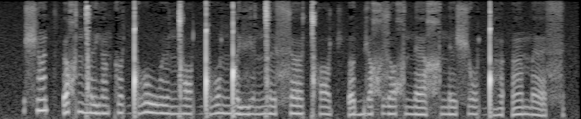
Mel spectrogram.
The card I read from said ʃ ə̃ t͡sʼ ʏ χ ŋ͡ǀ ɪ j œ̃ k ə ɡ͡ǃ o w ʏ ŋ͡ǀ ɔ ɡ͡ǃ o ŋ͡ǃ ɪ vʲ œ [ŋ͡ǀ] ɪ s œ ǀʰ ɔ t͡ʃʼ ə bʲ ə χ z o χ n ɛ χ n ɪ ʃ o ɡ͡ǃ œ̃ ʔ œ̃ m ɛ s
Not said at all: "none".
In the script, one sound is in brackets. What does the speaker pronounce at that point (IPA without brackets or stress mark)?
ŋ͡ǀ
